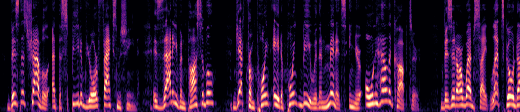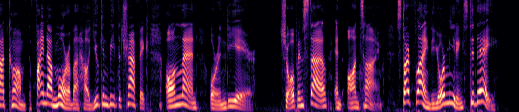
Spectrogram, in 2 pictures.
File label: English (Promo, Commercial)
